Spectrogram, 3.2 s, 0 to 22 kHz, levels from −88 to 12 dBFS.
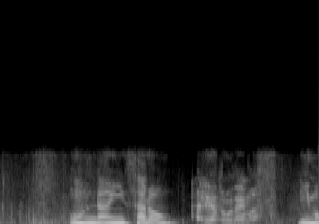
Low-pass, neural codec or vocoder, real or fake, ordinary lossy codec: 7.2 kHz; none; real; Opus, 32 kbps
